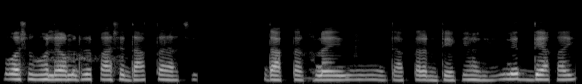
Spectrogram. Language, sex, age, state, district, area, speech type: Bengali, female, 30-45, West Bengal, Dakshin Dinajpur, urban, spontaneous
